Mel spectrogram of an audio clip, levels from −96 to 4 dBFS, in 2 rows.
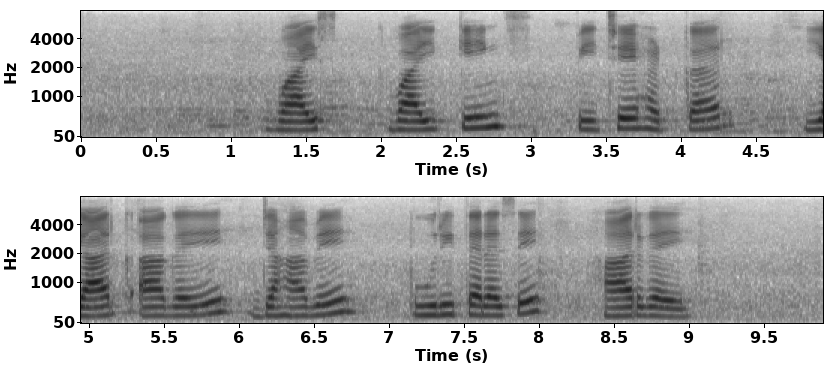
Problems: none marked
